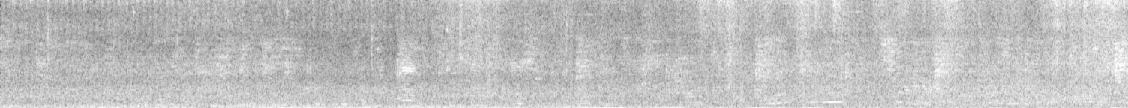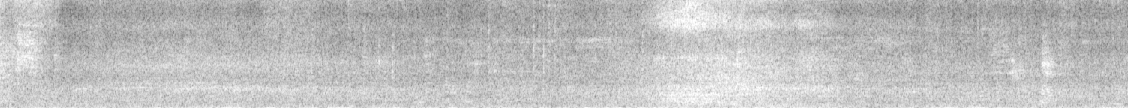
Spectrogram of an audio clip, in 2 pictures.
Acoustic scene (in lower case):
street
